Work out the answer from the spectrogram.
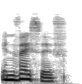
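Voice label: "invasive", British English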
